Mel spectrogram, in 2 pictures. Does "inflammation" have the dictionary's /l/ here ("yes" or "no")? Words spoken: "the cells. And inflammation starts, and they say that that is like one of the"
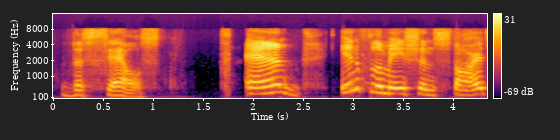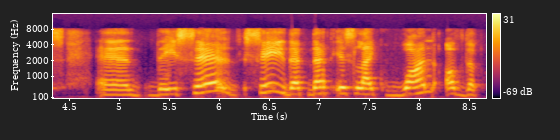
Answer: yes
